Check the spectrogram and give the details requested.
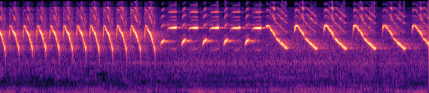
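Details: Canary singing in 'gacor' style for luring and tutoring other birds: a very fast rattled trill, a thin high twitter, then slow, loud descending whistled slurs, over a soft low background rumble.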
